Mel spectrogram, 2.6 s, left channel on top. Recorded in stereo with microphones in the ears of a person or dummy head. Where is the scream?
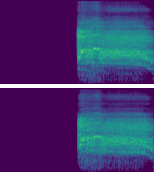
50° left (ahead or behind), 0.7 m; by 2.6 s centre (ahead or behind), 0.7 m.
